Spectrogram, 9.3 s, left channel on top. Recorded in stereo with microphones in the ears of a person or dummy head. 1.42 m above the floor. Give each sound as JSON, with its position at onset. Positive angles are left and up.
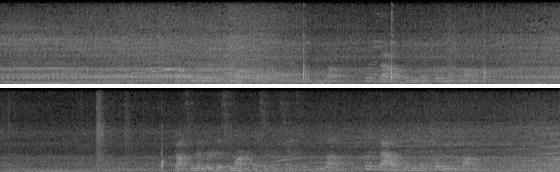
{"t": 2.9, "sound": "a woman speaking", "side_deg": -25, "distance_m": 2.0}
